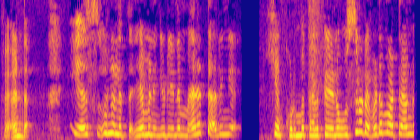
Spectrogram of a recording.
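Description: A woman doing a very high, fearful young woman. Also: rapid-fire. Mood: anxious. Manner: anxious, torn, pleading. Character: frightened young college woman from a strict family. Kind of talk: Tamil audio drama acting.

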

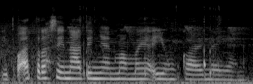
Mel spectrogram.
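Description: A woman's voice: sits high, fairly even intonation, moderate pace. A woman vlogging outdoors by the sea, chatty and playful. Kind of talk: casual outdoor vlog. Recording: loud waves and outdoor noise. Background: sea waves.

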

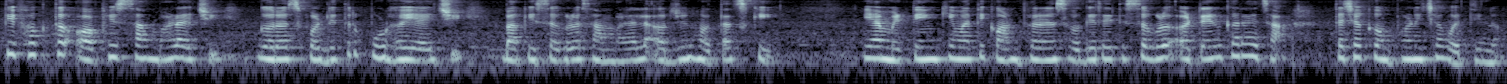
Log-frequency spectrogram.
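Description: Woman telling a story, fairly high voice. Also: steady tone, normal speed, a little hiss or hum. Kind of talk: storytelling narration.

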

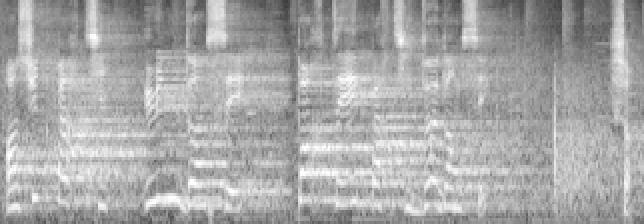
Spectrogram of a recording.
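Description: A woman's voice: high-pitched, lively intonation, unhurried, far from the mic, music in the background. A young woman walks through choreography as a dance coach in an echoey, noisy studio. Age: young adult. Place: large indoor dance studio.

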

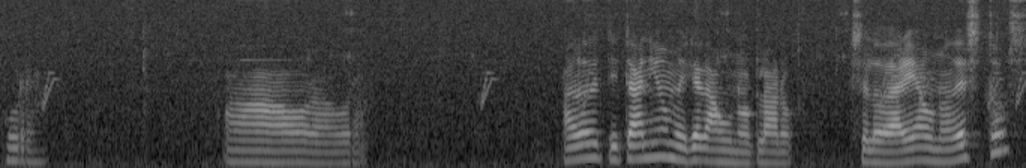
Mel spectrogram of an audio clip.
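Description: A man's voice: high voice, fast talker, a little hiss or hum, rough recording. A man with a Spanish accent from Spain giving casual gameplay commentary, rambling, talking to himself and swearing now and then. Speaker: let's play gamer.

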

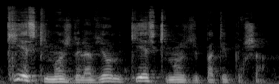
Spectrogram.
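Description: Lively low-voiced man teasing players. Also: fairly quick. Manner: animated and teasing, talks straight to players and fans with frequent exclamations. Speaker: comedian giving a sports debrief. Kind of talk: comic sports commentary to camera.

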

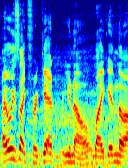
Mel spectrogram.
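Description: A man's voice: fairly high pitch, expressive, fast talker, background noise. A man chatting casually outdoors as a guest in a vlog. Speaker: vlog guest, haunt regular. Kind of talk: casual chat. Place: outdoors at a haunted attraction. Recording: outdoor music and crowd behind voice.

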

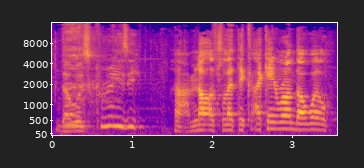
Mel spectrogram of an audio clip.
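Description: A woman voicing Bluey, an excitable young girl puppy, narrating a game with shrieks and silly boasting. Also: mid-range voice, normal speed, creaky. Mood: excitable scared. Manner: jumpy, shrieks when scared, silly boasting. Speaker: gamer narrating play. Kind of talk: voiced Roblox let's-play. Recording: game music underneath.

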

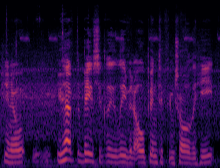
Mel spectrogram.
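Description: Talking casually about his motorbike, this man stumbles through plenty of ums and false starts in a how-to style. Eventually he's riding on the highway, speaking into a helmet mic in a full-face helmet that captures muffled speech and loud wind and road noise.

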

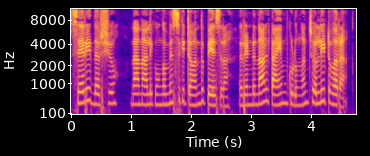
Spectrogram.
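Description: A woman's voice: high voice, fairly even intonation, fast, dry recording, natural voice. A woman voicing a patient grandmother in a cartoon, coaxing and soothing.

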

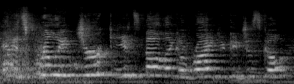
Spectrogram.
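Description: A woman guest speaker telling a story to an audience in a hall, animated and jumping into high quoted voices. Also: fairly quick, background noise. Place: event hall. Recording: echoey room, distant mic, crowd.

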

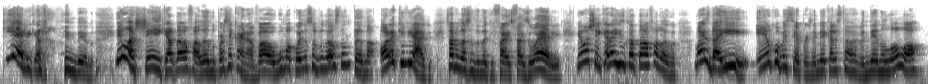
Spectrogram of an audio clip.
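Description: A woman's voice: fairly high pitch, very animated, quick pace, hardly any pauses. A woman casually recapping funny moments, chatty, with asides to viewers and frequent fits of giggles. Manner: giggly, often breaks into laughter. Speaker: storyteller recapping roleplay streams.

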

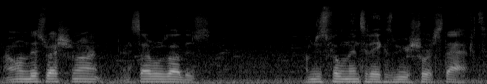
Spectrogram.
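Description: A man's voice: medium pitch, a little fast, background noise, natural voice. A man acting as a polite, easygoing waiter who turns out to own the restaurant, over background music. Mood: kind. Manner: polite, patient, relaxed. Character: friendly easygoing male waiter, secretly the owner. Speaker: actor in a web skit. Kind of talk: scripted skit acting.

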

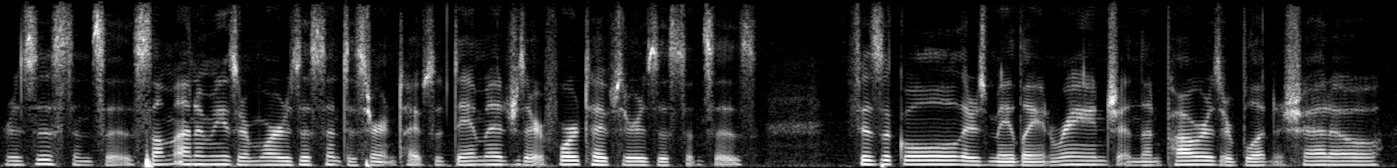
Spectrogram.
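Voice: mid-range voice, little pitch movement, normal speed, vocal fry, fairly bright tone. A streamer giving casual live gameplay commentary, laid-back and reading the tutorial text aloud.

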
